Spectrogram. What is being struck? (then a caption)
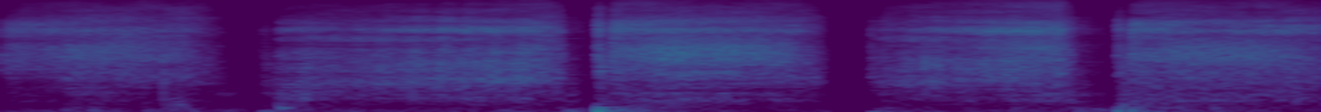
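Inflated latex rubber balloon. The end of a wooden or plastic handle is rubbed and pressed across the surface of a large, hollow, inflated green latex balloon with a llama print. Five long, bright, hissy strokes sweep across the rubber, separated by brief pauses, with a soft low bump as each new stroke begins.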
